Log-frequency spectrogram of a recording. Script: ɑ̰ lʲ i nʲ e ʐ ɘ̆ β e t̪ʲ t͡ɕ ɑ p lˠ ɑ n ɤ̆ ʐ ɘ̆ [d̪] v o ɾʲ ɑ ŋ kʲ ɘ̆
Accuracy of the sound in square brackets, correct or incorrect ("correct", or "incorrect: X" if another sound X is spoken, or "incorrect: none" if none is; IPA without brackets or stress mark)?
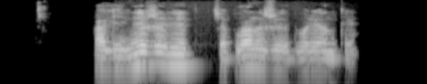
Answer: correct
